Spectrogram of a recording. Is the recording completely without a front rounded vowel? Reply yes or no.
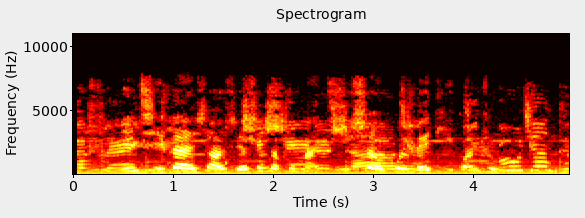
yes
